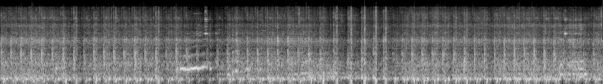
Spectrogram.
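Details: 1983 Case 446 repowered with a Lombardini 6LD 435 single-cylinder diesel, high range at full throttle up a steep grade: quick, even thumping about ten beats a second, steady under load; normal running.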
